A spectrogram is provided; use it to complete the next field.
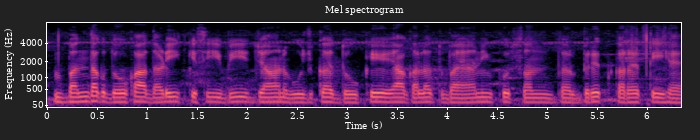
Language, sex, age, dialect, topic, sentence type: Hindi, male, 18-24, Kanauji Braj Bhasha, banking, statement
